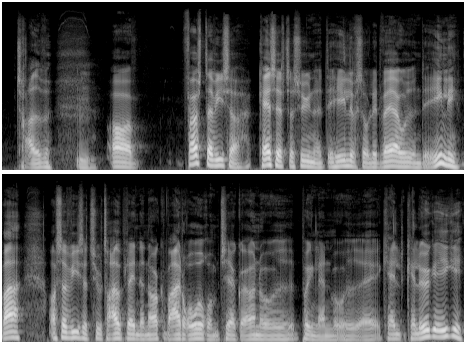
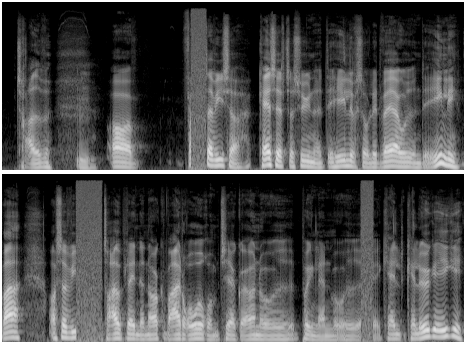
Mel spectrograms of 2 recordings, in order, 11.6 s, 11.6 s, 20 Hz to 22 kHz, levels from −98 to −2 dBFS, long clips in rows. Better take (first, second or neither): first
